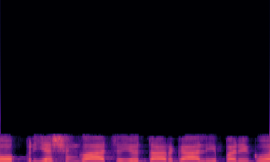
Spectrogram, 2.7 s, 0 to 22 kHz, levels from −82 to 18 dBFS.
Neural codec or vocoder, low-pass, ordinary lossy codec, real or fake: codec, 16 kHz, 0.9 kbps, LongCat-Audio-Codec; 3.6 kHz; MP3, 32 kbps; fake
